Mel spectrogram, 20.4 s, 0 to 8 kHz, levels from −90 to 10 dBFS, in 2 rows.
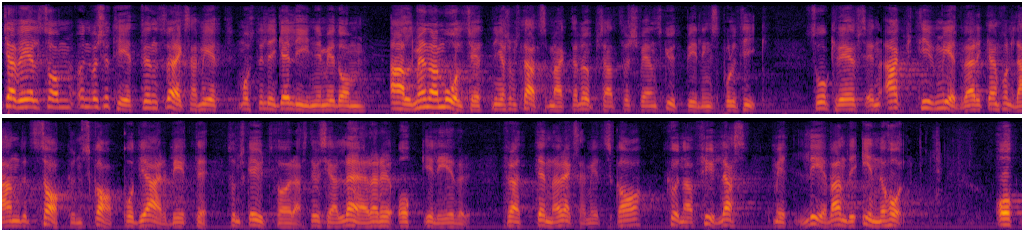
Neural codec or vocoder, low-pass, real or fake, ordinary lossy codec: none; 7.2 kHz; real; AAC, 32 kbps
